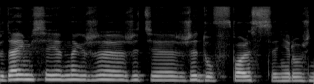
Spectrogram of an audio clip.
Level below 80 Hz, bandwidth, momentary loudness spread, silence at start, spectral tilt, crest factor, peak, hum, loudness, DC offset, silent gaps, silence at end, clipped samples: -82 dBFS; 16 kHz; 6 LU; 0 s; -5 dB/octave; 16 dB; -10 dBFS; none; -28 LUFS; under 0.1%; none; 0 s; under 0.1%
